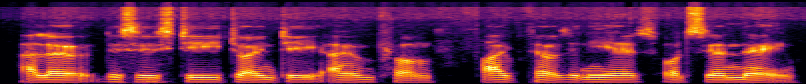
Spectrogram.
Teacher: That robotic voice, which doesn't change at all, we call it monotone.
